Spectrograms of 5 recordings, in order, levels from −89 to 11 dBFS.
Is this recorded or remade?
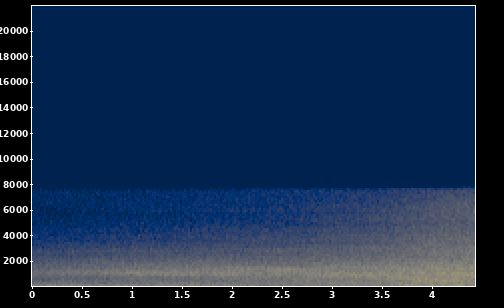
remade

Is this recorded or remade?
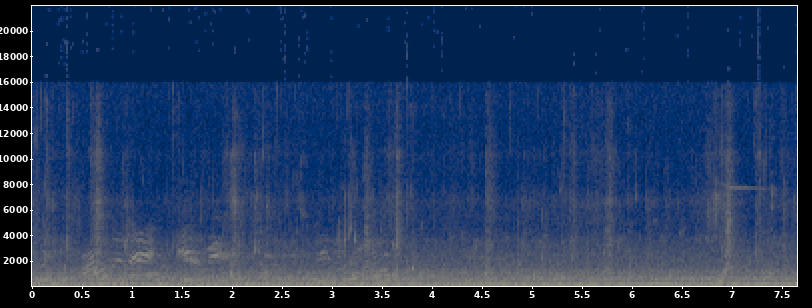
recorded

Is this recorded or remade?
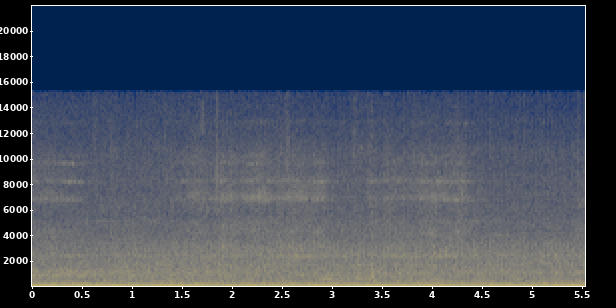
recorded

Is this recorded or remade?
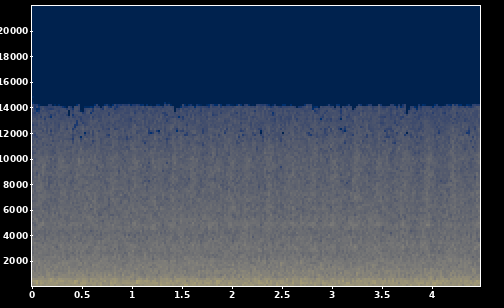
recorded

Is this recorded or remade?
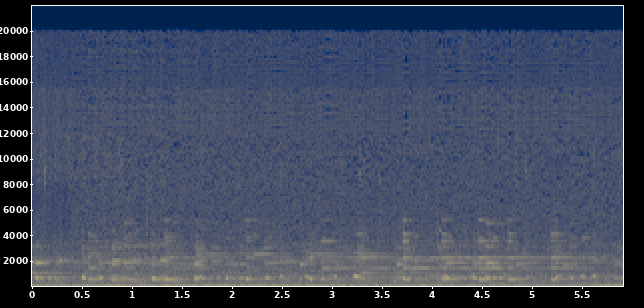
recorded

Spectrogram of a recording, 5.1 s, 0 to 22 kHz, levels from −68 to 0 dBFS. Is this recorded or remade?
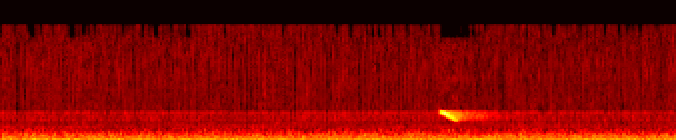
remade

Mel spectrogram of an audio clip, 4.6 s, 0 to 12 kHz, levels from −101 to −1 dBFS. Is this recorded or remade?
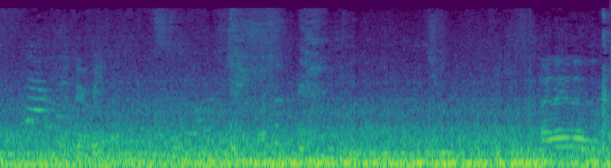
remade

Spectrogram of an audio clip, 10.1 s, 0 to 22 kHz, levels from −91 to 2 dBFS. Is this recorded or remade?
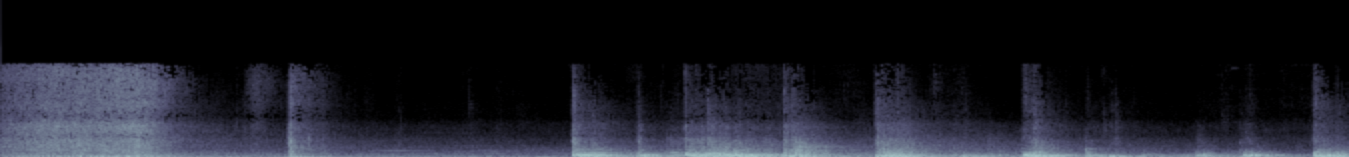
recorded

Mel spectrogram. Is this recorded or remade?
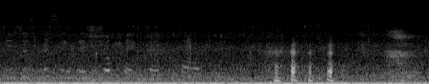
remade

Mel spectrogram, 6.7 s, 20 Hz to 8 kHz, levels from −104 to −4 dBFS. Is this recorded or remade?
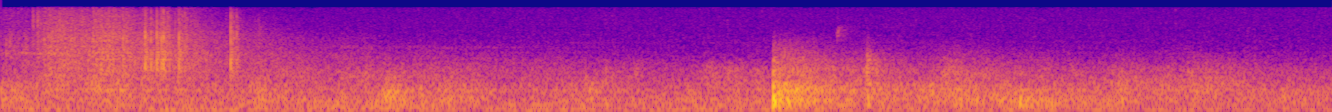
recorded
